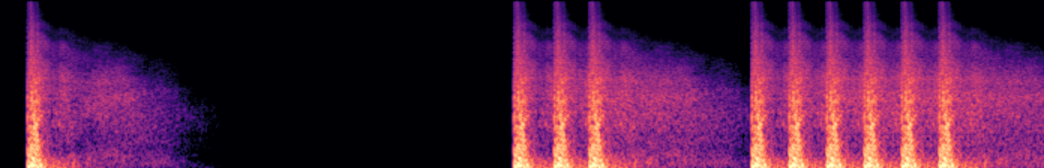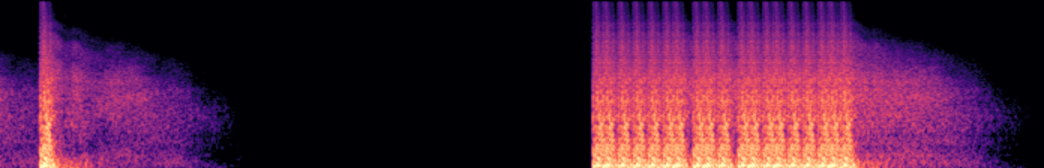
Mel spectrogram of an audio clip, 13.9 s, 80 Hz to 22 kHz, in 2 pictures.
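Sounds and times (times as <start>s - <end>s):
automatic weapon firing: 3.4s - 7.8s, 10.9s - 13.6s.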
